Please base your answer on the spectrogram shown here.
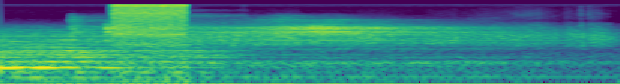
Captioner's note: high-pitched, distorted sound fades out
